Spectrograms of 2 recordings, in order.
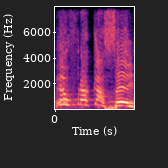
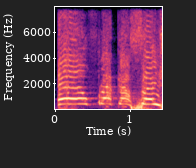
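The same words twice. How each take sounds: First: It is said at normal volume. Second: It is shouted loudly.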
